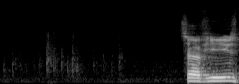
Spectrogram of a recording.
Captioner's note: rapid typing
